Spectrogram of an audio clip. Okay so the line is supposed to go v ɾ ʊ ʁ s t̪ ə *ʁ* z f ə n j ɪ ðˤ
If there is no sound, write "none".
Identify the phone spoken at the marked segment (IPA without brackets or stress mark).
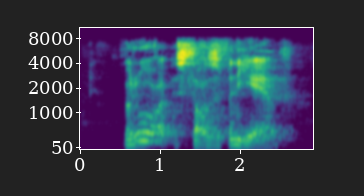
ʁ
